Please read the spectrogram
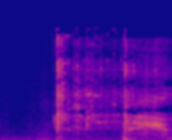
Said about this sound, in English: Where are you going? After the cat?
